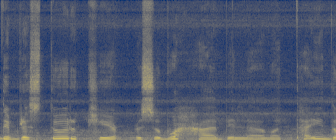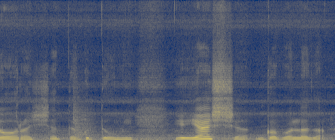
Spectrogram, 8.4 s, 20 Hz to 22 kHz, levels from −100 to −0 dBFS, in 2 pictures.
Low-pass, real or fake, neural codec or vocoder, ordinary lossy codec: none; real; none; none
